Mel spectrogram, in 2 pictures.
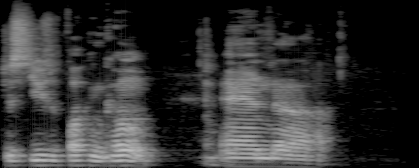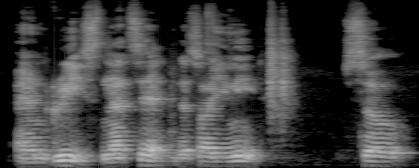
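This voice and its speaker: Male vlogger, deep-voiced, off-the-cuff and meandering with halting delivery, recorded in a heavily reverberant room. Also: fairly even intonation. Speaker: vlogger reviewing hair pomade. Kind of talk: casual chat to camera. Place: echoey room indoors.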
